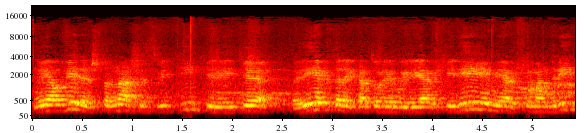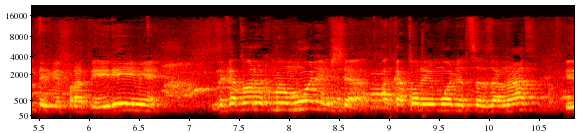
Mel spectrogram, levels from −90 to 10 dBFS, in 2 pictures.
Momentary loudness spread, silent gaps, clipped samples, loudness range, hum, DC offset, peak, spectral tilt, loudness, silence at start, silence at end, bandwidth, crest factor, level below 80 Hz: 8 LU; none; under 0.1%; 3 LU; none; under 0.1%; -4 dBFS; -3.5 dB/octave; -20 LUFS; 0 s; 0 s; 16 kHz; 16 dB; -82 dBFS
